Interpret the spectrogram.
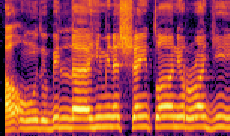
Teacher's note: Lagu jiharka ini nadanya rendah saja, pendek saja ya. Kalau kita baca, mendengarkan ada imam di Timur Tengah sana yang bacanya dengan lagu jiharka, rendah saja.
